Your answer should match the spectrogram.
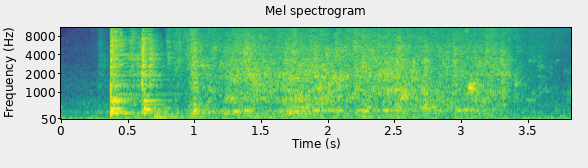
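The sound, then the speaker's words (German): A bucket of water is poured over a person's head: a sudden rush of water hits at once, then a broad splashing, gushing wash continues steadily for a few seconds before tapering off. “Hier schauen Sie mal, dieser Eimer über Ihrem Kopf.”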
